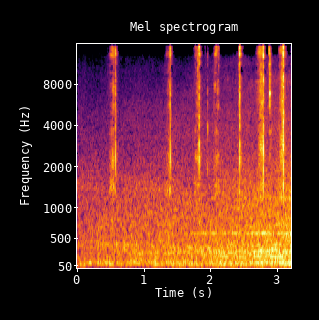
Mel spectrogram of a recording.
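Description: Crisp snips of scissors cutting a child's hair, several short, sharp cuts at an uneven pace, fairly quiet and with no talk over them.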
